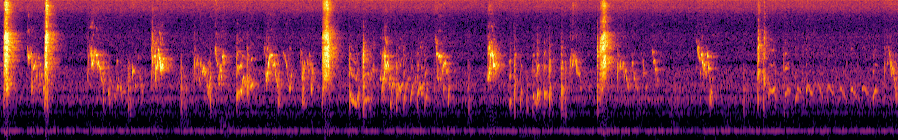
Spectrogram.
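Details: Lively budgerigar twittering meant to excite a pet budgie: crowded warbles, squeaks and sudden sharp clicks, fairly loud at the start, with a low constant hum.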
